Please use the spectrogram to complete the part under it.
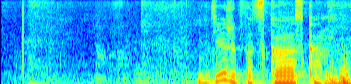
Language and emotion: Russian, sad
